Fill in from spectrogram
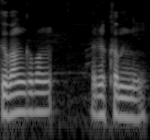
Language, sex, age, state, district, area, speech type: Bodo, male, 30-45, Assam, Kokrajhar, rural, spontaneous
